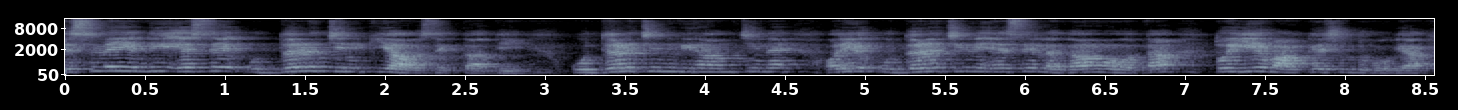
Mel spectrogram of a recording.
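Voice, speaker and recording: A man with a high voice teaches an exam grammar lesson. He asks a question, answers it himself, and calls his viewers "friends" again and again. He stands far from the mic in a very echoey room.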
